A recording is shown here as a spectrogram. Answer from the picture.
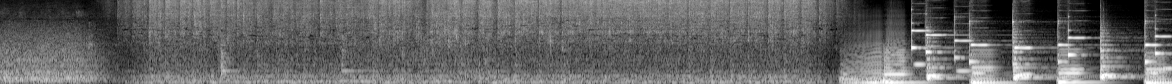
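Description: Kitchen tap running a thin stream of water into a stainless steel sink, a steady hiss. About ten and a half seconds in, a louder, jingly tune with bell-like notes and a bass beat starts.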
